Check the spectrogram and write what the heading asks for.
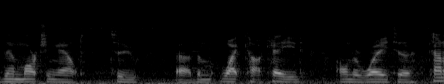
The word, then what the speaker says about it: White Cockade: the british uh played the white cockade or white kakad however you don't pronounce it but i think white cockade is usually how we say it anyhow uh there may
